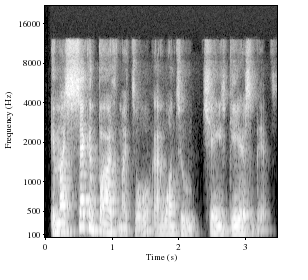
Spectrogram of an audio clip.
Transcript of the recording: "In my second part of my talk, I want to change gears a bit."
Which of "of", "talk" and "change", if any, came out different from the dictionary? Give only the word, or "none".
none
